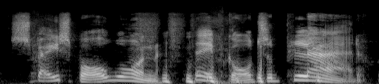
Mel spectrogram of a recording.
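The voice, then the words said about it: Imitates another person's voice. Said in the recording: “my bad Paul Ludlow impression”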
